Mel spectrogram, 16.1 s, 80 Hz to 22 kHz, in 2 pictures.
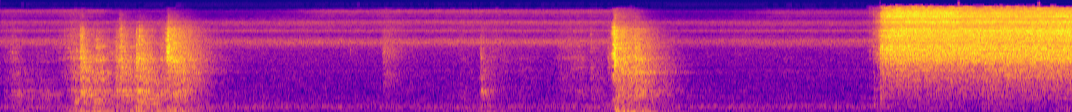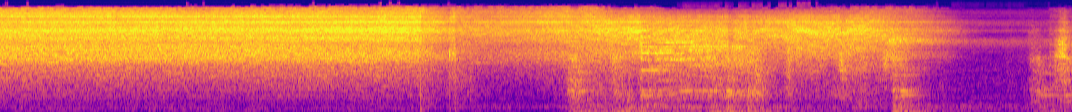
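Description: A Bestarc BTC500DP plasma cutter on 110 volts cuts clean 1/8 inch steel with a loud, harsh continuous hiss lasting several seconds, preceded and followed by clanks and handling knocks, with a second shorter burst near the end.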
